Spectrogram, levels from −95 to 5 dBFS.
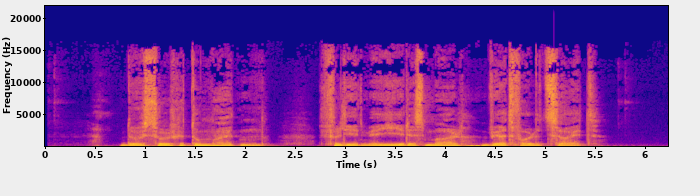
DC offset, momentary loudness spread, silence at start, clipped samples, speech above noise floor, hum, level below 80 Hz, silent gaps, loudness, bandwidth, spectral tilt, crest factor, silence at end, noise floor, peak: under 0.1%; 10 LU; 0.5 s; under 0.1%; 38 dB; none; -22 dBFS; none; -14 LUFS; 16.5 kHz; -5 dB/octave; 14 dB; 0.7 s; -50 dBFS; 0 dBFS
